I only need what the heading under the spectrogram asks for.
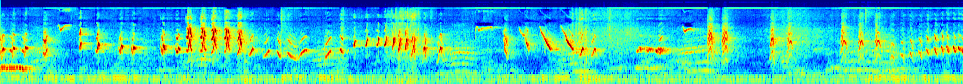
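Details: Sooty-headed bulbul in a chatty isian song: dense series of quick chirps, buzzy notes and falling whistled slurs, about four notes per second, with brief pauses; faint steady low hum behind.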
